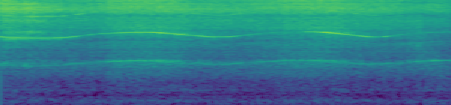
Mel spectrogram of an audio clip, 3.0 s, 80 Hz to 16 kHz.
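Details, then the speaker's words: High-speed dental handpiece with a 330 bur cutting a maxillary molar DO Class II preparation on a practice tooth, bur held lingually close to the adjacent tooth; steady high-pitched whine rising and falling slightly as it cuts. "now let's go lingl again with the Burr as close as we can get it to the adjacent tooth a little further and a little further and that's about right"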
